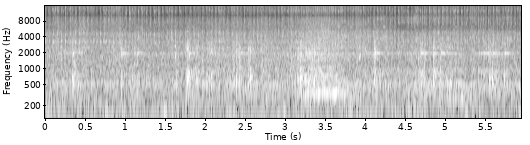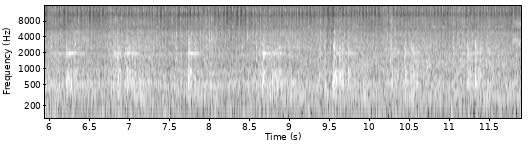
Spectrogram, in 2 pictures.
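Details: 2011 Volvo S60 T4 180 hp Powershift idling: repeated sharp knocks and ticks over busy engine sound, worse with slight throttle or quick steering, quieter at higher rpm; seems near turbo pipe/belt pulleys, owner suspects mounts, unconfirmed.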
